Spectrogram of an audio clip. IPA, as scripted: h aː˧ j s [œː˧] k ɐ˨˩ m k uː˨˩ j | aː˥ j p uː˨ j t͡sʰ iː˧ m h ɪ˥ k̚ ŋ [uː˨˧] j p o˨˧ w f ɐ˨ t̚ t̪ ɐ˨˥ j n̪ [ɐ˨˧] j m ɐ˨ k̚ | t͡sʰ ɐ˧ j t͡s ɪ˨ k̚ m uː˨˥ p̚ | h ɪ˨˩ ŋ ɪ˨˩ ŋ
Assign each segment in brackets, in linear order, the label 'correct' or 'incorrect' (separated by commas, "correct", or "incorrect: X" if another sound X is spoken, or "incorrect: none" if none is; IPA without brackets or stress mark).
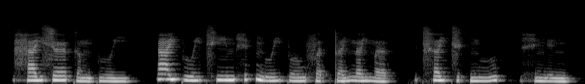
correct, correct, incorrect: ɐ˧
